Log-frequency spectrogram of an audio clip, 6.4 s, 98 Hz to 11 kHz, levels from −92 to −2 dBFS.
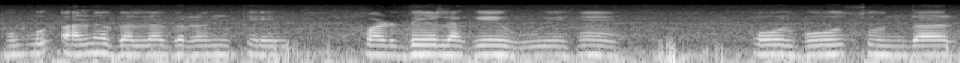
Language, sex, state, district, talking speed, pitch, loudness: Hindi, male, Haryana, Charkhi Dadri, 110 wpm, 185 Hz, -16 LUFS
